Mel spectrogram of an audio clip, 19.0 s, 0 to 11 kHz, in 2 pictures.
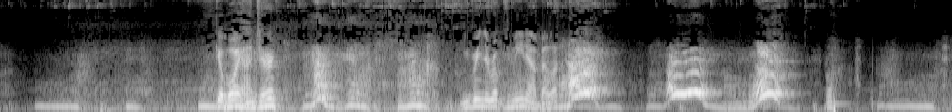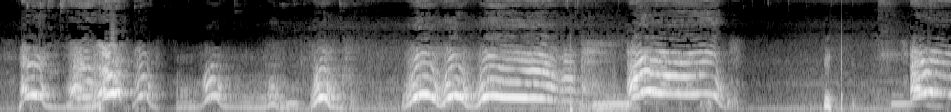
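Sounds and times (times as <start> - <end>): dogs barking and yipping: 2.4 - 8.5, 9.6 - 16.9, 18.6 - 19.0.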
